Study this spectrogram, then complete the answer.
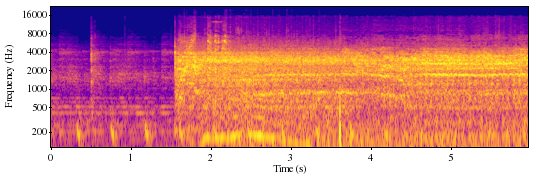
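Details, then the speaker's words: Suzuki Burgman 650: engine catches, then a thin steady high whistle from the variator while the secondary shaft turns normally; cause not yet found. "этот свист непонятный, да, вот вторичный вал вращается. Вращается как положено."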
